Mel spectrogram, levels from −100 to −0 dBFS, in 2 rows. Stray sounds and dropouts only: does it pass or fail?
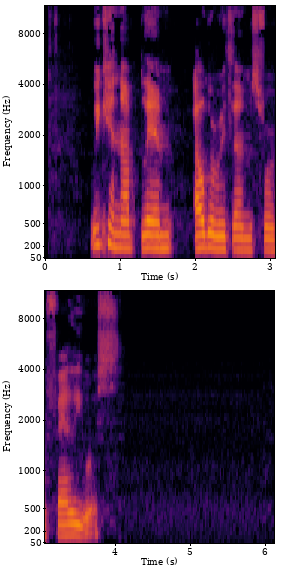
pass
